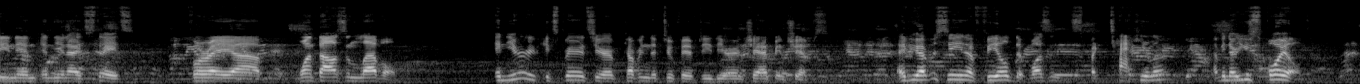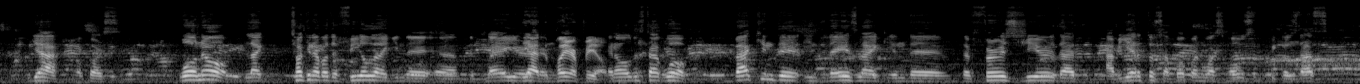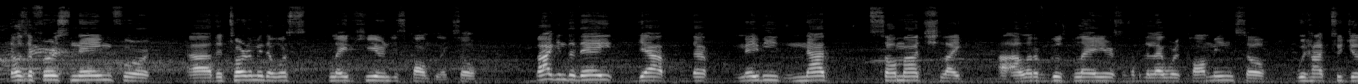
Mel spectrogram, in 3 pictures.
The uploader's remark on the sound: Live from WTA Guadalajara 2022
